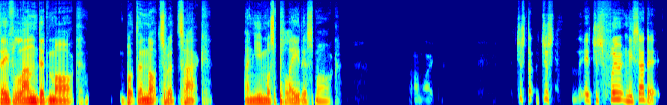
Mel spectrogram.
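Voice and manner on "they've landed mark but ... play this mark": thick, very broad, deep voice, very loud. Speaker recounts a voice that came through a radio: very broad voice. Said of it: "it's a very broad voice".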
